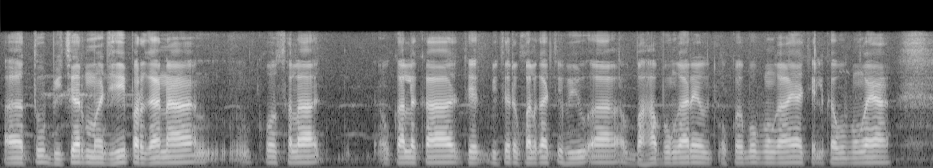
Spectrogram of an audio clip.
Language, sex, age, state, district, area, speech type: Santali, male, 60+, Jharkhand, Bokaro, rural, spontaneous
